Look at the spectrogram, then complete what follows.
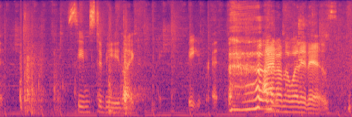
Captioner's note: laughing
